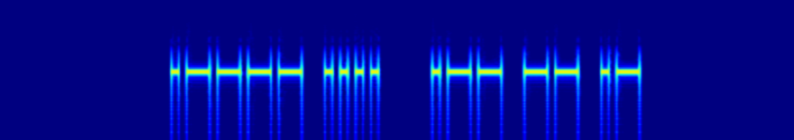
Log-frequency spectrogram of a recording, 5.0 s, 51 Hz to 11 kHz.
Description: Morse code, heard as a keyed tone, about 25 wpm, 700 Hz. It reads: 1H WMA
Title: Winter Field Day Exchanges 25wpm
